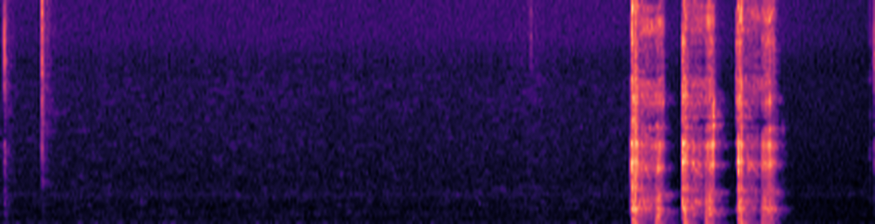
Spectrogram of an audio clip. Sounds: Cough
